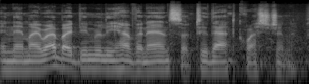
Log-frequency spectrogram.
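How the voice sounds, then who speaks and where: Over noticeable background noise, a man speaks with an Israeli accent. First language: Hebrew. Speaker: ministry director. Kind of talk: testimony. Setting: office.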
